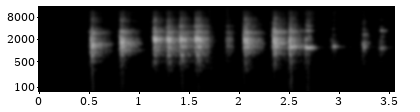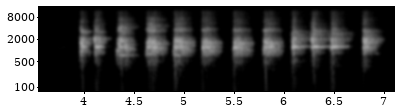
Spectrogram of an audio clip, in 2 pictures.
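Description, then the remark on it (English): Aggressive hen turkey cutting played on a turkey call: a rapid, broken run of sharp, loud clucks, a brief pause, then another fast irregular burst, clear with no talking. “And when you're cutting, it's, you know, real aggressive, broken rhythm like this.”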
